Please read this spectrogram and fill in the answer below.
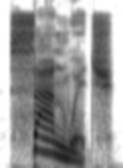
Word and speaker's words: sandwich: Look at the word sandwich. It has a D in the middle. Do we say it? Almost never. We say sandwich.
